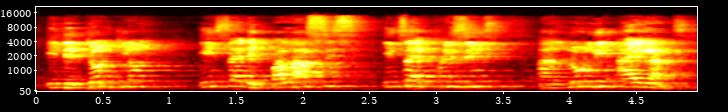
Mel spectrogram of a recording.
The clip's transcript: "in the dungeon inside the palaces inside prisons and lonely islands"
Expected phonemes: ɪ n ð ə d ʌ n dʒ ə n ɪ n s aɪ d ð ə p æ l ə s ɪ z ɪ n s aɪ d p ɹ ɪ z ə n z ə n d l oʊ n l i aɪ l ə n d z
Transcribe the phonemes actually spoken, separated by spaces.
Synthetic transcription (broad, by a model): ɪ n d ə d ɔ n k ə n ɪ n s aɪ d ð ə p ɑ l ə s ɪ s ɪ n s aɪ d p ɹ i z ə n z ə n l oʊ l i aɪ l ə n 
